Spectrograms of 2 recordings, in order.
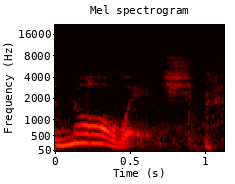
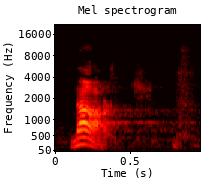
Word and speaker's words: Norwich: No, we were hoping to go to Norwich. Now, which would you say is the best way from here to get to Norwich? The A47 or the A11? Well, first, it's not Norwich. It's pronounced Narch.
